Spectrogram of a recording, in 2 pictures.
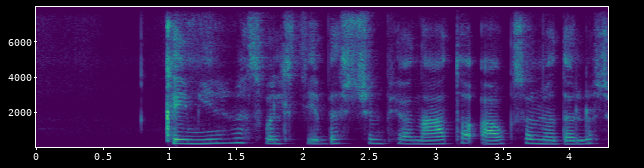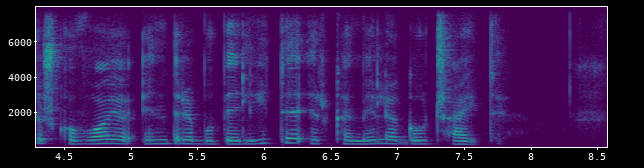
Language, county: Lithuanian, Vilnius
